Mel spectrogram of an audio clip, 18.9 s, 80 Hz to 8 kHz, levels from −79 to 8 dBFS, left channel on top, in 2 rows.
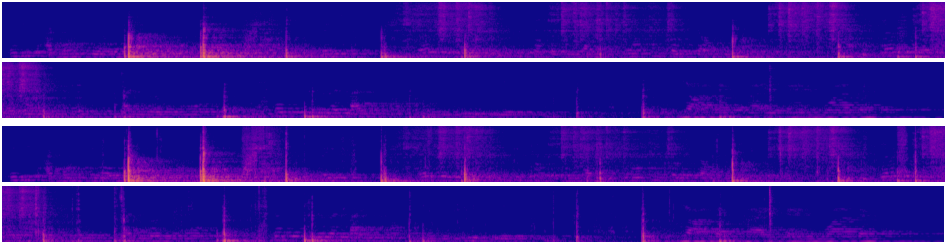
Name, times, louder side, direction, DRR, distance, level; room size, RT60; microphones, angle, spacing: voice 1, 0.1-3.6 4.1-7.7 8.4-11.5 11.9-14.6, equal, 30° right, -1 dB, 2.2 m, -58 dB
Footsteps Men's Dress Shoes Hardwood Floor Wood, 1.0-12.1 12.4-12.9 13.2-17.5, right 5 dB, 80° right, 0.3 m, -40 dB
sound 1, 3.9-5.0 5.3-6.8 7.6-8.5 9.1-9.8, left 2 dB, ahead, 1.3 m, -50 dB
voice 2, 16.1-18.2, right 1 dB, 60° right, 1 dB, 1.1 m, -57 dB
15.0 x 5.2 x 7.9 m, 2.4 s
head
